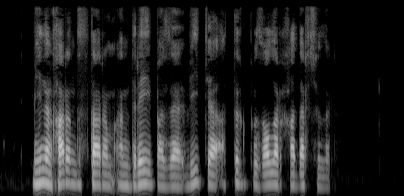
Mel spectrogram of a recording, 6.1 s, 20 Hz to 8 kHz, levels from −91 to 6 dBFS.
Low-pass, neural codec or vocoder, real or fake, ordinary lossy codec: 7.2 kHz; codec, 24 kHz, 3.1 kbps, DualCodec; fake; MP3, 48 kbps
